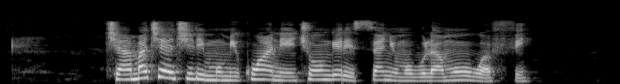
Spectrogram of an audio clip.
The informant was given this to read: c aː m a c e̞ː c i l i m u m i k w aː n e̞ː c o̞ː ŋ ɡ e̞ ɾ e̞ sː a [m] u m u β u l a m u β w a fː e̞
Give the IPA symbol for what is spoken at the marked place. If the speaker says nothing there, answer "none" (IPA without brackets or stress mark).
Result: ɲ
